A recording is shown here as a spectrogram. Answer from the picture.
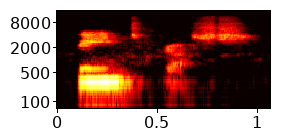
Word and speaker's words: paintbrush: So the stress would be on the first syllable, like paintbrush.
